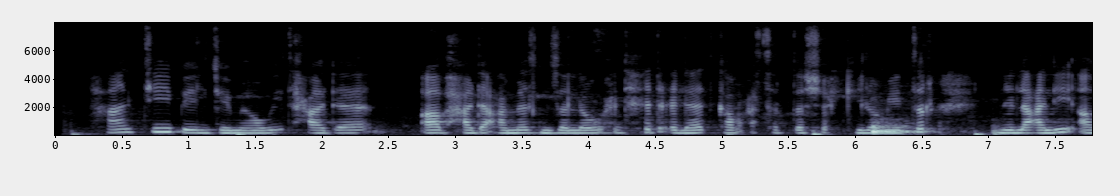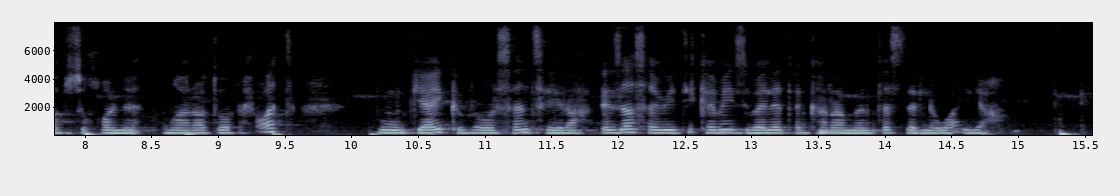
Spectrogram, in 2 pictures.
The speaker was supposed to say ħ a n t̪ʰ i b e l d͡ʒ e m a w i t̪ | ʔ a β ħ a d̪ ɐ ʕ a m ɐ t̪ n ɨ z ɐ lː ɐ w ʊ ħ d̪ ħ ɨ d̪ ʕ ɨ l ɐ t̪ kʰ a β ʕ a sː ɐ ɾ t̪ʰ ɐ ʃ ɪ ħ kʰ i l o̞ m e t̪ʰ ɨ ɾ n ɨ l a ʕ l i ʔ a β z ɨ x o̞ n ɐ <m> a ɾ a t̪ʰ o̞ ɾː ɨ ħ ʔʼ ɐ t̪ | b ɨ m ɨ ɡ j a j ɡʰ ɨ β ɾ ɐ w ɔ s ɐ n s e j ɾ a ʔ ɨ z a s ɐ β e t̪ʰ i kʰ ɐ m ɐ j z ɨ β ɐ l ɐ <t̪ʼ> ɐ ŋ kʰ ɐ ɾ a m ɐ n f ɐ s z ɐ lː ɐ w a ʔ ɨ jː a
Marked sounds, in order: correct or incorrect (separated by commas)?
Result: correct, correct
